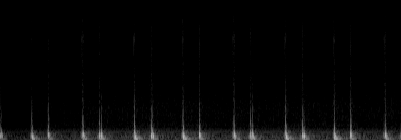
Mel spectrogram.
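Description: Heartbeat sound effect: paired low thumps, lub-dub, repeating about once a second over a faint steady hum.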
